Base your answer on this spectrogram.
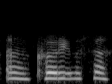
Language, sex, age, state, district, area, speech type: Kashmiri, female, 30-45, Jammu and Kashmir, Bandipora, rural, conversation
